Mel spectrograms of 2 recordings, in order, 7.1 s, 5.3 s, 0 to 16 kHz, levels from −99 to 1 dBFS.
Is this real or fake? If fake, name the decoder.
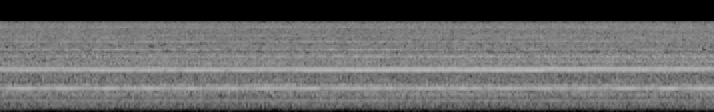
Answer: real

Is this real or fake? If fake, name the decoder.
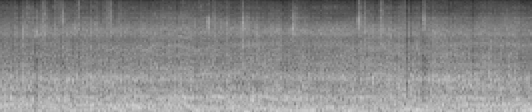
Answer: fake, codec, SNAC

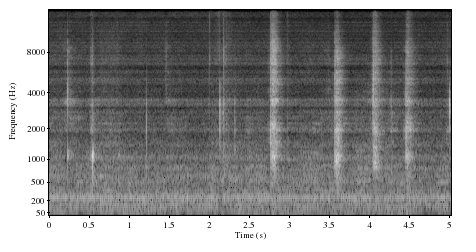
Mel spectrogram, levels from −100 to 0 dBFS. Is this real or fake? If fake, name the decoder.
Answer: fake, codec, SNAC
